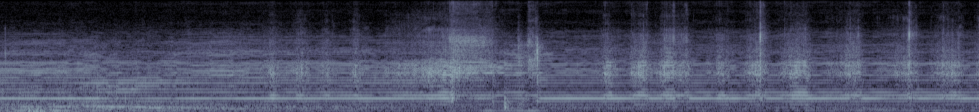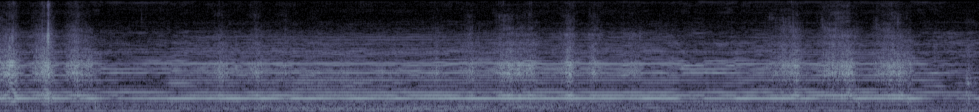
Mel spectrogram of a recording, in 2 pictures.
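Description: An inexpensive electric hair clipper buzzes steadily while cutting and fading hair, a constant mains-pitched hum broken by repeated brief crackles and snips as the blades pass through hair.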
